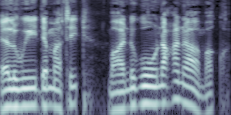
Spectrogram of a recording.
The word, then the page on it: elui'tmasit: Mi'gmaq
